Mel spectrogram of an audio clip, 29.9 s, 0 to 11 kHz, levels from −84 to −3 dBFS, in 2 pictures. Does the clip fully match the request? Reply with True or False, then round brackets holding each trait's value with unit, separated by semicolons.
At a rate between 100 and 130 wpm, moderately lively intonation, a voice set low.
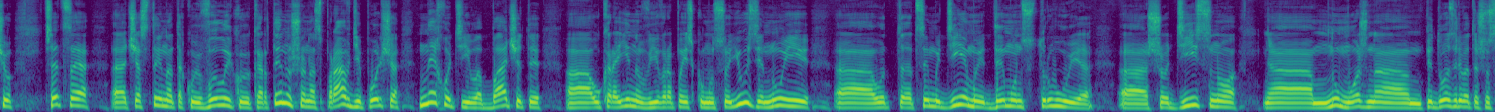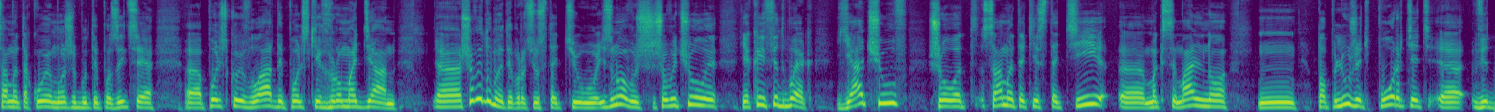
False (125 wpm; 4.1 semitones; 165 Hz)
